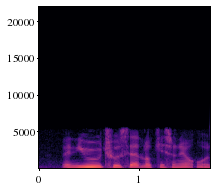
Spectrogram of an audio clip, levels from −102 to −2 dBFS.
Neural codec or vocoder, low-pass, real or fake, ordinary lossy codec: none; 5.4 kHz; real; Opus, 64 kbps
